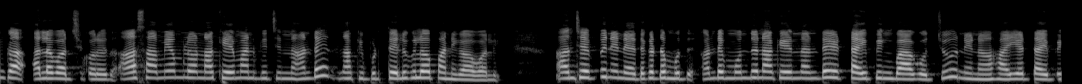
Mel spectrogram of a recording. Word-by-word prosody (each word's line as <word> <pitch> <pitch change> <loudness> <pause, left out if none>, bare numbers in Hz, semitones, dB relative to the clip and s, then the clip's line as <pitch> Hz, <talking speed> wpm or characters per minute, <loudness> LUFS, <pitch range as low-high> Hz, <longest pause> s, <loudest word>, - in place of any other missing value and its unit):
ఇంకా 310 -1 +3 0.2
అలవర్చుకోలేదు. 255 -3 0 0.2
ఆ - - +5 0.2
సమయంలో 310 +1 -1
నాకేమనిపించిందంటే 285 0 -1 0.2
నాకిప్పుడు 270 -2 -4
తెలుగులో 295 +2 +4
పని 260 -3 0
గావాలి. 205 -1 -2 0.7
అని 290 0 +2
చెప్పి 315 +2 +2
నేను 300 -3 -1
ఎతకటం 285 +3 +1
ముద్ 270 -2 -2 0.2
అంటే 285 +3 +2
ముందు 295 +2 0
నాకేందంటే 290 0 +1 0.3
టైపింగ్ 275 0 +2
బాగొచ్చు. 240 +3 +1 0.2
నేను 245 -3 -2 0.2
హైయర్ 245 +1 0
టైపింగ్ 240 0 0
275 Hz, 120 wpm, -24 LUFS, 250-295 Hz, 0.7 s, ఆ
